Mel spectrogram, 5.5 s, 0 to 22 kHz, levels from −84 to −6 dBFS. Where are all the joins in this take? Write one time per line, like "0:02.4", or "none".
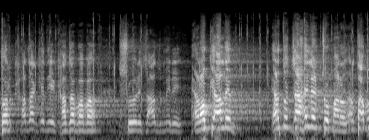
0:02.8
